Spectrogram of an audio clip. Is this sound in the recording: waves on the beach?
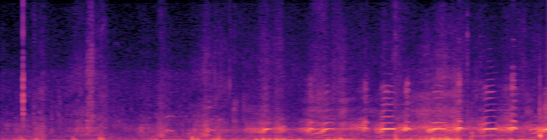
no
